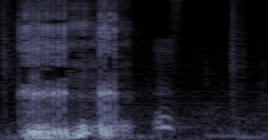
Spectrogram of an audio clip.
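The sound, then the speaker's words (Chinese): A voice imitates the heavy snoring of someone with sleep apnea: a loud, rough, rasping snort, a second harsher burst, then a short weaker grunt before the breathing stops into near silence. “刚刚我们还听二位介绍了一个叫做专门治那个晚上打呼噜有呼吸暂停综合征的朋友，因为正常人打呼噜就是，但有一些人我发现他这他是这么打呼噜的，他是。”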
